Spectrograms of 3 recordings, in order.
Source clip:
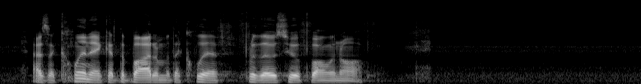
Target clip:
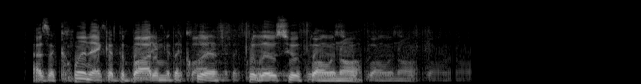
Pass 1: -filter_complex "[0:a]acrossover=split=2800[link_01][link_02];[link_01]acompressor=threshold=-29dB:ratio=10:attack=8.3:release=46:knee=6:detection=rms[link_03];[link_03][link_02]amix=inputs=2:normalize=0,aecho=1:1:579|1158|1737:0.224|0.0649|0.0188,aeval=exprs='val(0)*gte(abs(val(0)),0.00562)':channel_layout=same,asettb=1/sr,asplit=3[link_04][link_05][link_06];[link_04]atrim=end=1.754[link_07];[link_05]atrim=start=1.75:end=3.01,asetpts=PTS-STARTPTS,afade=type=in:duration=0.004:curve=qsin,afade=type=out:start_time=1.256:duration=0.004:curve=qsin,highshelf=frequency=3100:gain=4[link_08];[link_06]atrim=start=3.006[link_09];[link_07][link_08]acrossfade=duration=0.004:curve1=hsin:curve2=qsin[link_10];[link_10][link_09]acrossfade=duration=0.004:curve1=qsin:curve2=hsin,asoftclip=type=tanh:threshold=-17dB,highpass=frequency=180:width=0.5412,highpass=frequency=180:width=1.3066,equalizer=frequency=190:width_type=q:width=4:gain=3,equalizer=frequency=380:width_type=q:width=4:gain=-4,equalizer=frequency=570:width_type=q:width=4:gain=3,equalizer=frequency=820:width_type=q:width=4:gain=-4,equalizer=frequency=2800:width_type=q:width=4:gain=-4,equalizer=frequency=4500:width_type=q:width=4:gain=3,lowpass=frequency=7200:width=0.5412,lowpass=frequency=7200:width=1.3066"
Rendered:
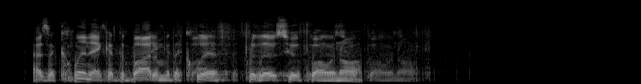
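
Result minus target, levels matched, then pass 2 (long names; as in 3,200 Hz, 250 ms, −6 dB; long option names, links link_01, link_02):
downward compressor: peak gain reduction +9 dB
-filter_complex "[0:a]acrossover=split=2800[link_01][link_02];[link_01]acompressor=threshold=-19dB:ratio=10:attack=8.3:release=46:knee=6:detection=rms[link_03];[link_03][link_02]amix=inputs=2:normalize=0,aecho=1:1:579|1158|1737:0.224|0.0649|0.0188,aeval=exprs='val(0)*gte(abs(val(0)),0.00562)':channel_layout=same,asettb=1/sr,asplit=3[link_04][link_05][link_06];[link_04]atrim=end=1.754[link_07];[link_05]atrim=start=1.75:end=3.01,asetpts=PTS-STARTPTS,afade=type=in:duration=0.004:curve=qsin,afade=type=out:start_time=1.256:duration=0.004:curve=qsin,highshelf=frequency=3100:gain=4[link_08];[link_06]atrim=start=3.006[link_09];[link_07][link_08]acrossfade=duration=0.004:curve1=hsin:curve2=qsin[link_10];[link_10][link_09]acrossfade=duration=0.004:curve1=qsin:curve2=hsin,asoftclip=type=tanh:threshold=-17dB,highpass=frequency=180:width=0.5412,highpass=frequency=180:width=1.3066,equalizer=frequency=190:width_type=q:width=4:gain=3,equalizer=frequency=380:width_type=q:width=4:gain=-4,equalizer=frequency=570:width_type=q:width=4:gain=3,equalizer=frequency=820:width_type=q:width=4:gain=-4,equalizer=frequency=2800:width_type=q:width=4:gain=-4,equalizer=frequency=4500:width_type=q:width=4:gain=3,lowpass=frequency=7200:width=0.5412,lowpass=frequency=7200:width=1.3066"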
